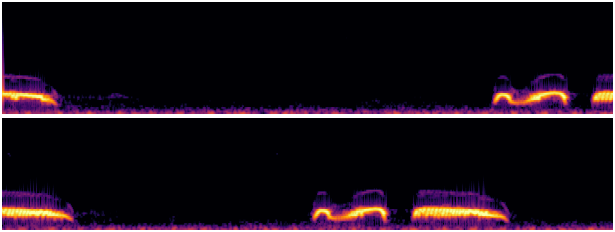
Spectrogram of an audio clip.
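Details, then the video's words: Wild pigeon giving two spaced coo phrases. Each is a brief undulating note, then a fuller sustained coo that tails downward, separated by about two seconds of quiet except a low hum. "ប៉ះហើយលលកព្រៃបណ្ឌិត ធ្នាក់ធ្វើដាច់ខ្យល់ | This wild pigeon is very smart, afraid of the phone camera"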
